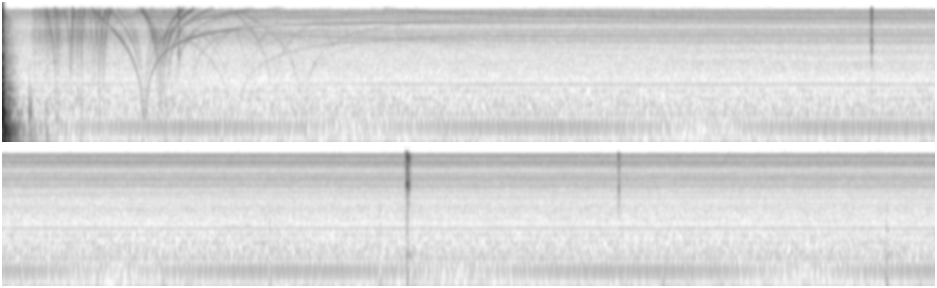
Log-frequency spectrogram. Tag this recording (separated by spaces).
alien beam beep computer digital ground high-pitch interference laser problems sci-fi signal space spaceship stereo turning-on ufo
